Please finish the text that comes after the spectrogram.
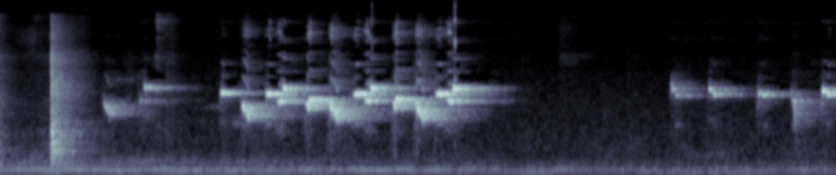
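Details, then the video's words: Yellow-vented bulbul kept as a pet and frequently teased by its owner: a sharp click, then a run of rich, gurgling whistled phrases, a pause, and a few more short fluty notes. "TRUCUKAN sering di goda menjadikan burung semakin gacor dan bermental baja"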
